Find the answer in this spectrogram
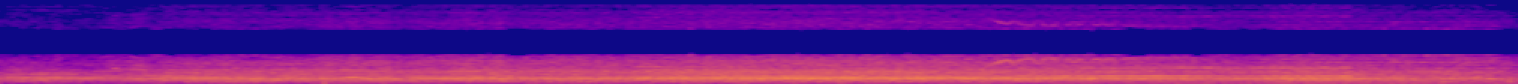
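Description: Stadium crowd roaring as a Bangladesh attack reaches the goalmouth, swelling to a peak about halfway through and easing off near the end.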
